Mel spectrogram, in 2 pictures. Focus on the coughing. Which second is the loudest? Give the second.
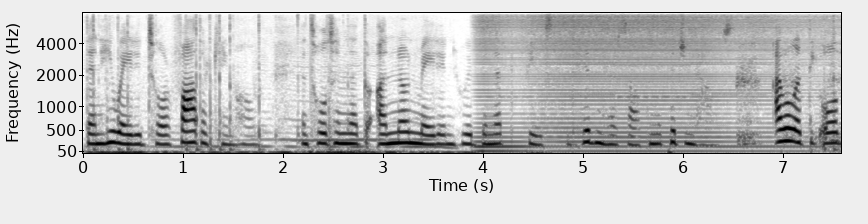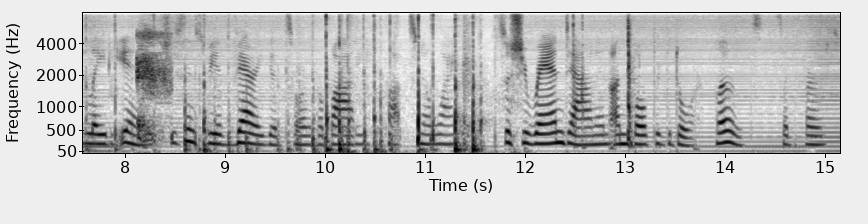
8 s.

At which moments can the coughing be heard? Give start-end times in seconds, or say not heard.
6.5-8.5.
